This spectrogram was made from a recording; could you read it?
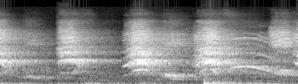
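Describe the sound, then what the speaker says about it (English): Crowd cheering at a competitive cheerleading semifinal, with loud waves of shouting and whooping rising and falling in repeated bursts and echoing in a large hall. "Crowd's giving them a lot of energy."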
